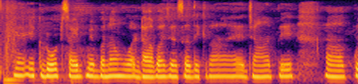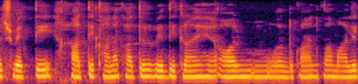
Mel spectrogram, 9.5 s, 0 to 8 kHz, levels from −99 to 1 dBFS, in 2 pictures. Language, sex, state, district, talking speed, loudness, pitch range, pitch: Hindi, female, Uttarakhand, Tehri Garhwal, 190 wpm, -15 LUFS, 175-190 Hz, 180 Hz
